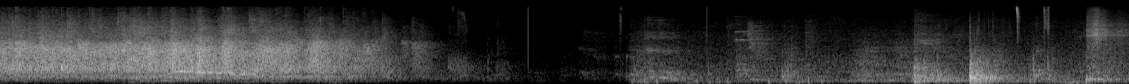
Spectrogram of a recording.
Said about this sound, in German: Begrüßt doch mal mit einem ganz herzlichen Applaus hier vorne auf der Bühne.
